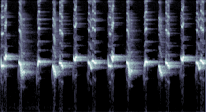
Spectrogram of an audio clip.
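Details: Yellow-vented bulbul in full, persistent, rapid-fire song with long breath, meant as easy material for other birds to copy: clean whistled two-part phrases, a bright note dropping to a lower slurred one, repeated about every third of a second.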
